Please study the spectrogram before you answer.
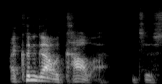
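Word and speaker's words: قهوة: of coffee was Arabic the Arabic word Kawa which is spelled q a w a Kawa that's what it sounds like uh which actually referred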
